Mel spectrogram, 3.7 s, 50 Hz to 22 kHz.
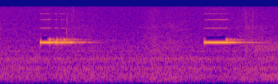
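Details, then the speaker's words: Veterinary anesthesia machine with a circuit pressure alarm fitted in series with the fresh gas outlet: two sharp high-pitched beeps as pressure reaches about 15 cm while bagging the patient, warning of high airway pressure. "patient circuit pressure alarms are designed to sound at approximately 15 cm of pressure when you're bagging your patient this allows you to bag your patient in a more safe"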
